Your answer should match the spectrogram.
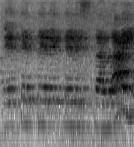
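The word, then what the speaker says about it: τετέλεσται: Esta palabra, consumado es, viene de la palabra griega telestalai, algo así.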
